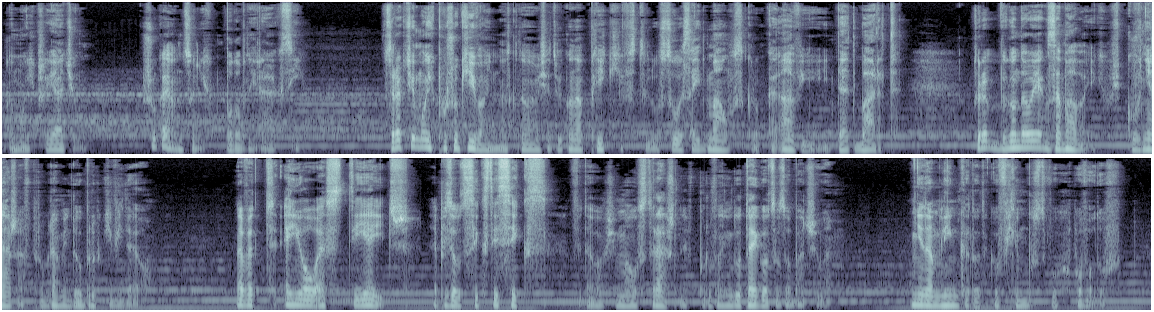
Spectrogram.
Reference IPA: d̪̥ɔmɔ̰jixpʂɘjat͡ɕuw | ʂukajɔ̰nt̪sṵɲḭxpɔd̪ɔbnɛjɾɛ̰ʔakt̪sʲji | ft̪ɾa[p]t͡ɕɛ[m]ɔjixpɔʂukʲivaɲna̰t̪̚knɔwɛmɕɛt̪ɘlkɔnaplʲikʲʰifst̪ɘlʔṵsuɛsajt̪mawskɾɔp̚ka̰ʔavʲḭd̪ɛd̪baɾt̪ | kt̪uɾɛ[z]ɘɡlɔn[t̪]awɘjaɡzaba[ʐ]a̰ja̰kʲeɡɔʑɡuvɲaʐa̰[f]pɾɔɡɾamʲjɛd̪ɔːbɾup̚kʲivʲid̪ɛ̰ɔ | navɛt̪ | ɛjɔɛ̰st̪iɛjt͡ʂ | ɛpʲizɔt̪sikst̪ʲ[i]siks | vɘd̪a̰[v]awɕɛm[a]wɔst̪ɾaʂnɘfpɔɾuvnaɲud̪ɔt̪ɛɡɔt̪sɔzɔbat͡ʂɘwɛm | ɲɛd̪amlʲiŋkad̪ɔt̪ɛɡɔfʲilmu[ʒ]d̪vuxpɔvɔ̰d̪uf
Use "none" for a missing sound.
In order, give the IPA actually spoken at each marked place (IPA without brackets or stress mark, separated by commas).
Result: k, m, v, d̪, v, f, i, v, a, z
